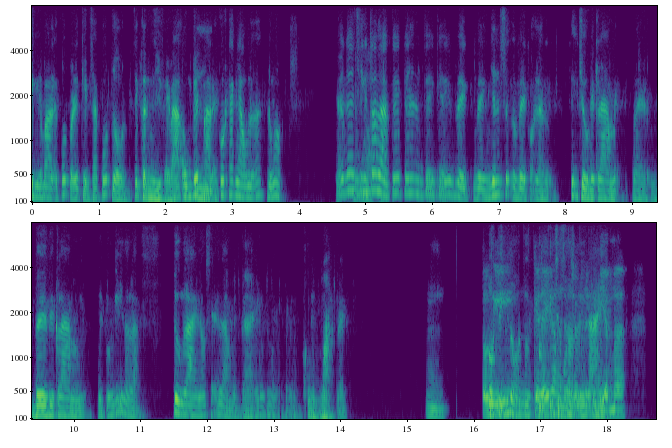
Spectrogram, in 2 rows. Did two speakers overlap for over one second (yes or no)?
yes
